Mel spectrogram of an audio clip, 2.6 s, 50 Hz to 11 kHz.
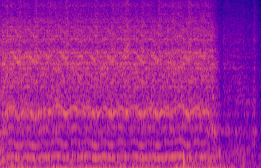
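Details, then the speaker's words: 1962 Cadillac, first crank in 40 years after starter install, rewiring and freeing stuck valves: steady whirring starter crank, then a sharp crack near the end and the spin dies away. Something broke while cranking, cause not yet known. "I thought I heard something it just sort of broke"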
